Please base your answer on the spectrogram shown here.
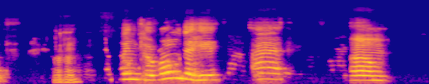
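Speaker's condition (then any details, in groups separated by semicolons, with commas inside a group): Cerebral palsy; spastic quadriplegic, all four limbs; sometimes cannot control tongue and speech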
